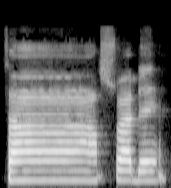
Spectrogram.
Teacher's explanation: استعلا کی صفت ہونی چاہیے کیونکہ صاد میں استعلا ہے، تو آپ نے جو آپ کا اخفا کا ساؤنڈ ہوگا اس میں بھی استعلا ہوگی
